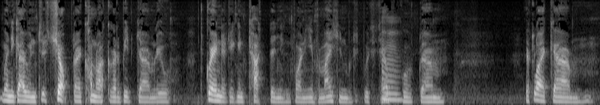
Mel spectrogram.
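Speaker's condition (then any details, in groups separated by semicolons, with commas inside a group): Deafness; asks others to speak slowly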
